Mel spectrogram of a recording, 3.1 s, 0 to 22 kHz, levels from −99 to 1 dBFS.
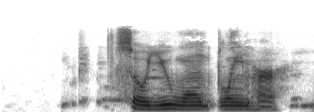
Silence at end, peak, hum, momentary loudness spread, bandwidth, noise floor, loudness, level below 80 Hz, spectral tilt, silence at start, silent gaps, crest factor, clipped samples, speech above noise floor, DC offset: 0 s; -2 dBFS; none; 8 LU; 8 kHz; -48 dBFS; -16 LUFS; -58 dBFS; -5.5 dB/octave; 1.1 s; none; 14 dB; under 0.1%; 33 dB; under 0.1%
